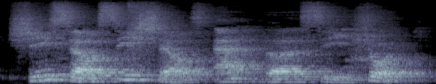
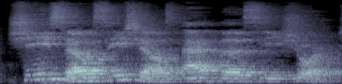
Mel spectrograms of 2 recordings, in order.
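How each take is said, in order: First: It is said at a moderate, slower pace. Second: It is said at a faster pace.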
